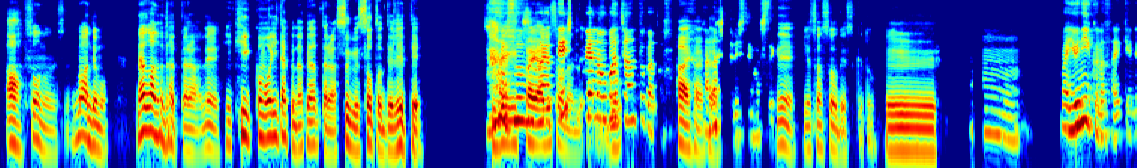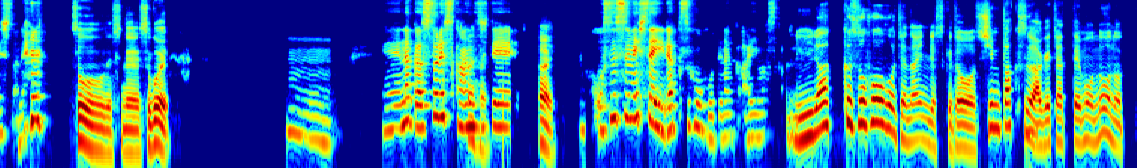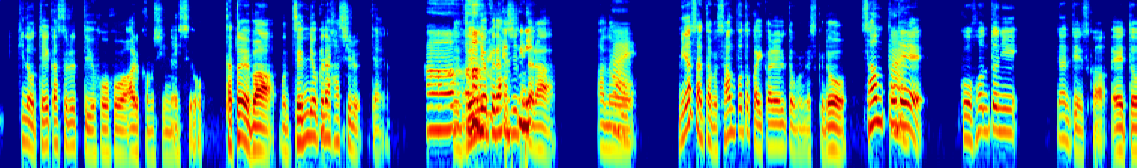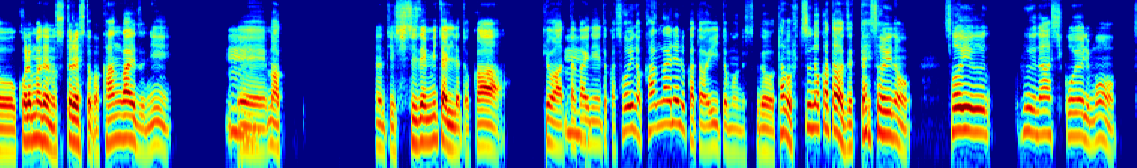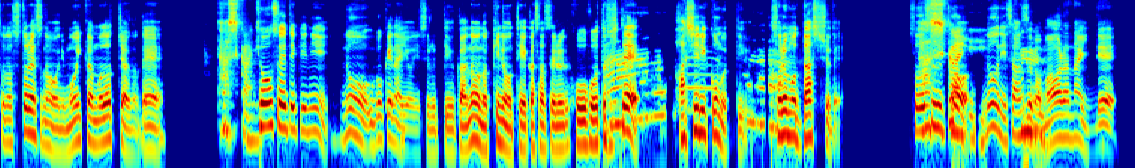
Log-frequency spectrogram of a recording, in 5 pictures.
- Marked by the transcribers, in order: chuckle; tapping; other background noise; unintelligible speech; chuckle; drawn out: "ああ"
- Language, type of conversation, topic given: Japanese, unstructured, どうやってストレスを解消していますか？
